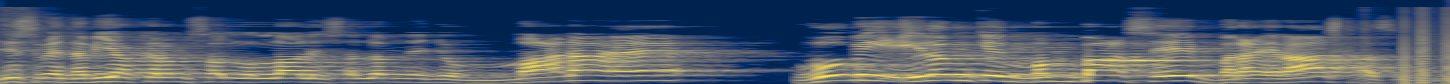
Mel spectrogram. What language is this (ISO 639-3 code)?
urd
